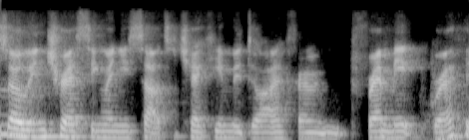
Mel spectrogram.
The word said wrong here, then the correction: diaphragmatic: Am I saying that right? – Yeah, diaphragmatic. Yeah.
